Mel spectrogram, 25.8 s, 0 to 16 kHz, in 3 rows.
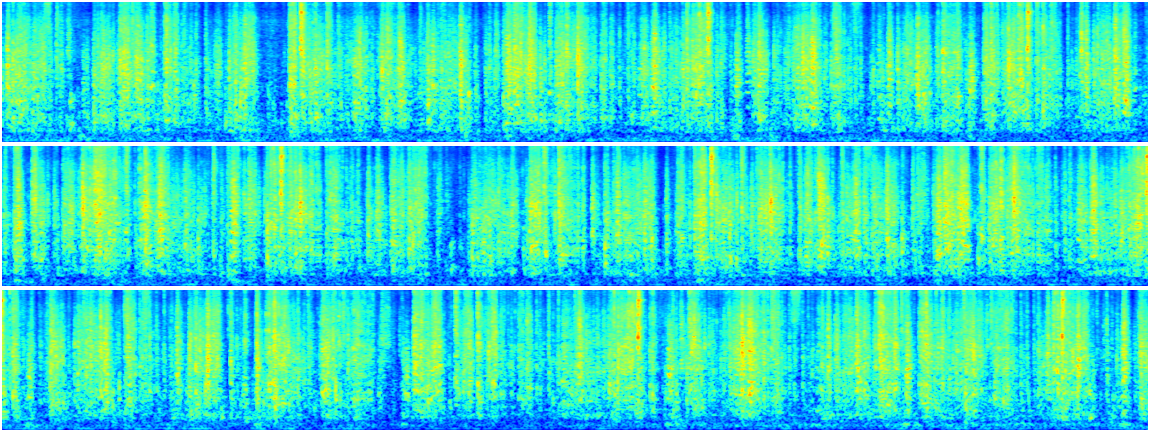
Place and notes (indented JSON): {
  "title": "Rijksstraatweg, Schalsum, Nederland - Scharstumer molen @ work - inside",
  "date": "2013-02-04 15:59:00",
  "description": "You can see the Scharstumer mill while driving on the A31 from Frjentsjer to Ljouwert (Franiker > Leeuwarden) on your right hand. When i asked, the kind miller allowed me to record the hughe wooden mechanism while he started up the mill.",
  "latitude": "53.19",
  "longitude": "5.59",
  "timezone": "Europe/Amsterdam"
}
